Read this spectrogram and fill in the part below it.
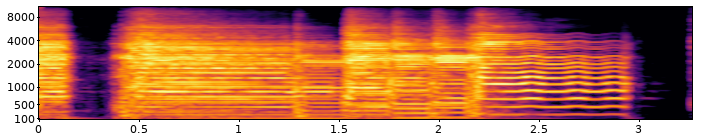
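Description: An electric guitar plays sustained clean chords through a Deluxe Reverb amp, loud and full with a ringing tail, then stops abruptly.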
